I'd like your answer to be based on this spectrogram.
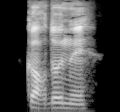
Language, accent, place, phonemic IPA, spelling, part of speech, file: French, France, Lyon, /kɔʁ.dɔ.ne/, cordonner, verb, LL-Q150 (fra)-cordonner.wav
- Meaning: to twist into the form of a rope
